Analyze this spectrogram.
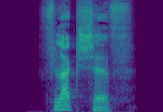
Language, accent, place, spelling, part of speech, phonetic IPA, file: German, Germany, Berlin, Flaggschiff, noun, [ˈflakˌʃɪf], De-Flaggschiff.ogg
- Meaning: flagship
